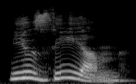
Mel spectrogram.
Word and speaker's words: museum: terminando com zam zam tem que fechar a boca aí nesse final tá como a letra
